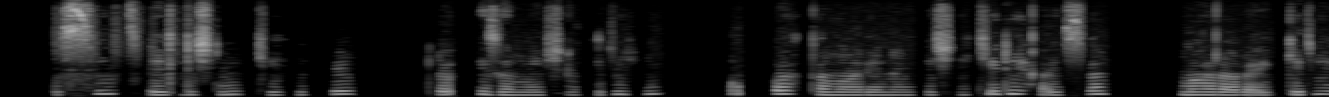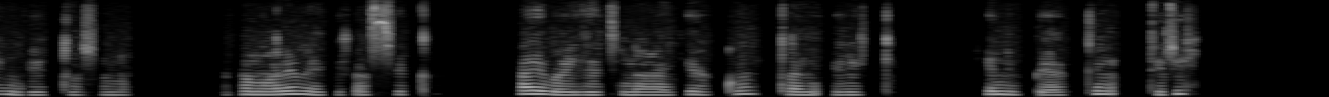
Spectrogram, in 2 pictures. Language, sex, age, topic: Gamo, female, 25-35, government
